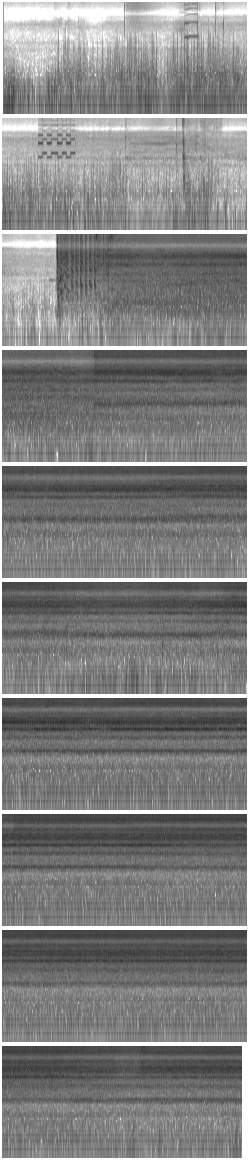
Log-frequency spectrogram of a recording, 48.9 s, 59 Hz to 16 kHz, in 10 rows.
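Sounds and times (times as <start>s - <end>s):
high-pitched whistle: 3.6s - 4.0s, 5.6s - 6.4s
car engine running: 10.9s - 48.9s.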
